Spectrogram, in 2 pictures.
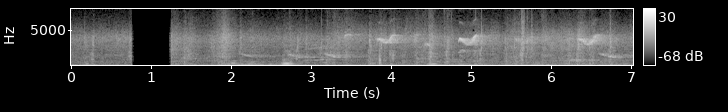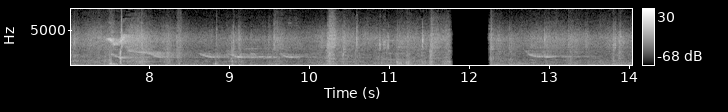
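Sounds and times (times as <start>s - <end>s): birds chirping: 2.0s - 11.2s, 12.6s - 14.0s.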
